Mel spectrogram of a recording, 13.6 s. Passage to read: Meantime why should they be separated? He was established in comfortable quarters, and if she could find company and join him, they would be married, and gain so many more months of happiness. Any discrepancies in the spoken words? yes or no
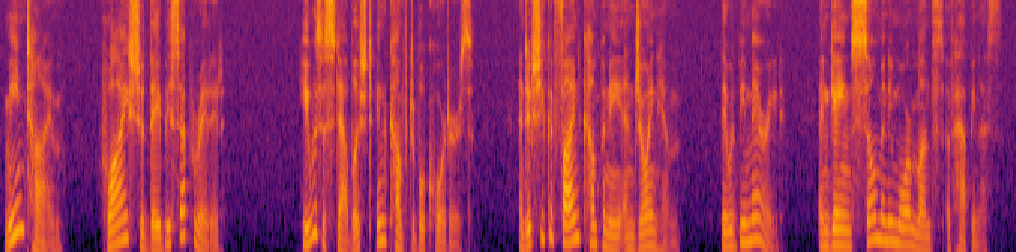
no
